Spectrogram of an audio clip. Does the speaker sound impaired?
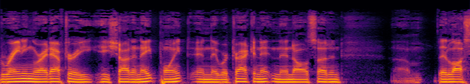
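No.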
